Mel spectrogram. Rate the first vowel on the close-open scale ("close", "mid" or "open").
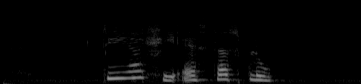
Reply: close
